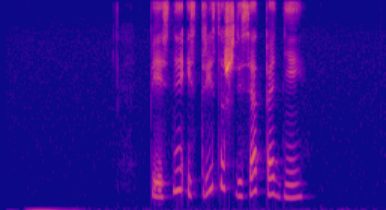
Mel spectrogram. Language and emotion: Russian, neutral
